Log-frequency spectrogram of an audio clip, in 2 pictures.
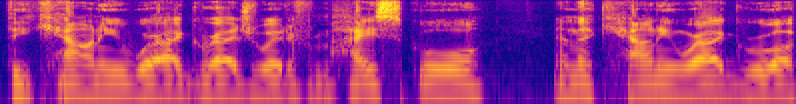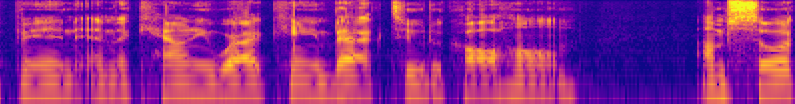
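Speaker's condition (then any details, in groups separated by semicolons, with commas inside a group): No condition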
